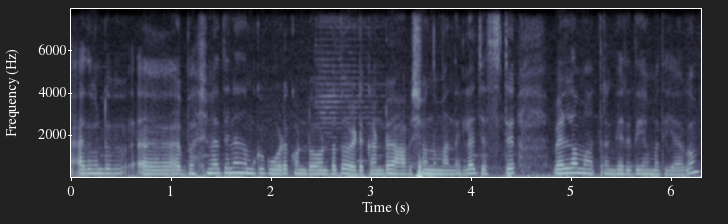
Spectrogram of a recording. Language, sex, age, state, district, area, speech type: Malayalam, female, 30-45, Kerala, Idukki, rural, spontaneous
